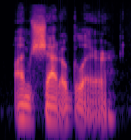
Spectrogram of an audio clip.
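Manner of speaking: completely earnest, very serious, solemn delivery. Retelling a stranger's reply to an introduction: imitating Shadow Glare, very serious. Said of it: "very seriously is, says".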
